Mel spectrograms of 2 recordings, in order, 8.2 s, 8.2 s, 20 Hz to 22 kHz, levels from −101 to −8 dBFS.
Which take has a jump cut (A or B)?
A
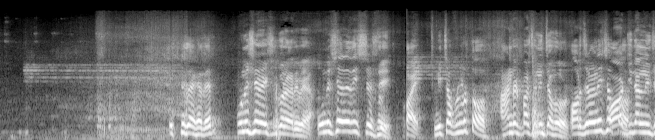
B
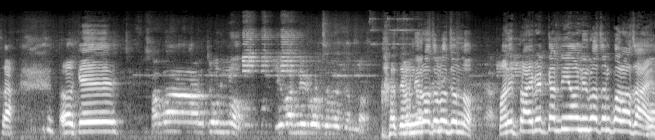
A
